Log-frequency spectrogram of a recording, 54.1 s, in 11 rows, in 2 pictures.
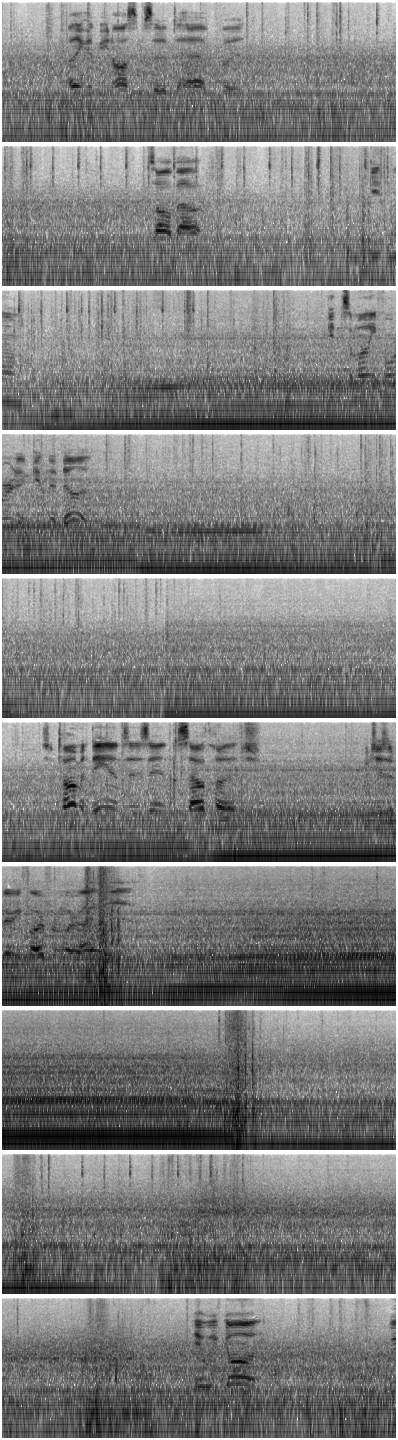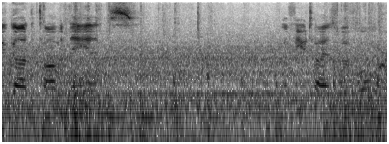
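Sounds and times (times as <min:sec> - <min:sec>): car engine drone from cabin: 0:00.0 - 0:54.0
road noise: 0:00.0 - 0:54.0.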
